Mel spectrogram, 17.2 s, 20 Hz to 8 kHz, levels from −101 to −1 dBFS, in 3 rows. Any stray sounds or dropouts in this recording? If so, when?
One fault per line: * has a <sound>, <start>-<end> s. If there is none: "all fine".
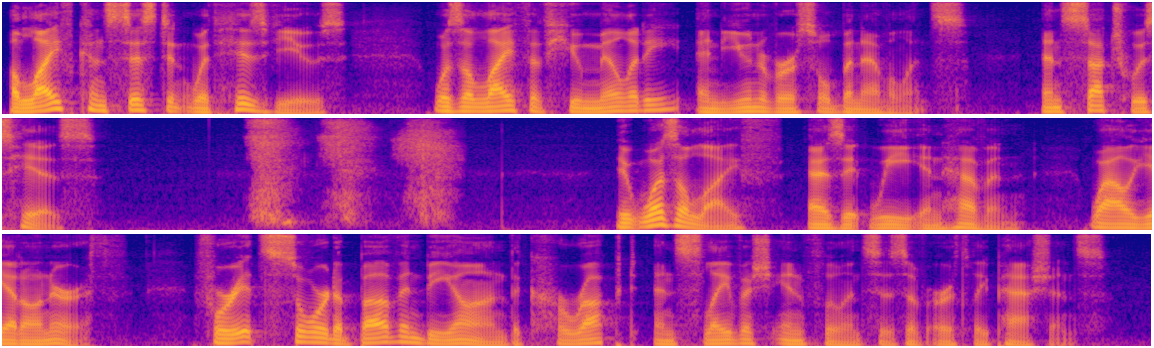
* has a sniff, 7.0-8.1 s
